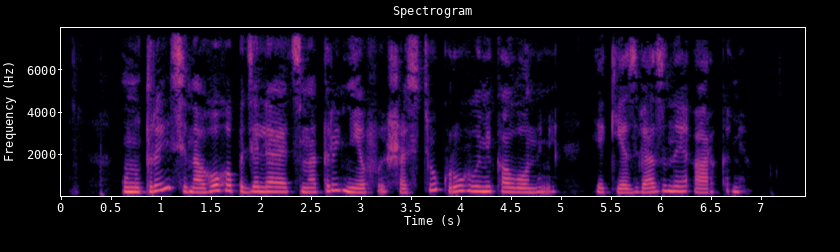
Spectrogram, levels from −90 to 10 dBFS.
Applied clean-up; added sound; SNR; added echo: none; none; none; none.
